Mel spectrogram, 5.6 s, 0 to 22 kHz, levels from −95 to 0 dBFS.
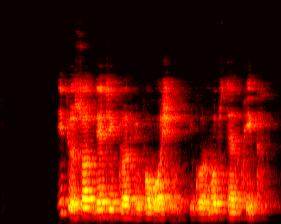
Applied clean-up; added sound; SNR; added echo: none; none; none; reverberation time 0.8 s.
